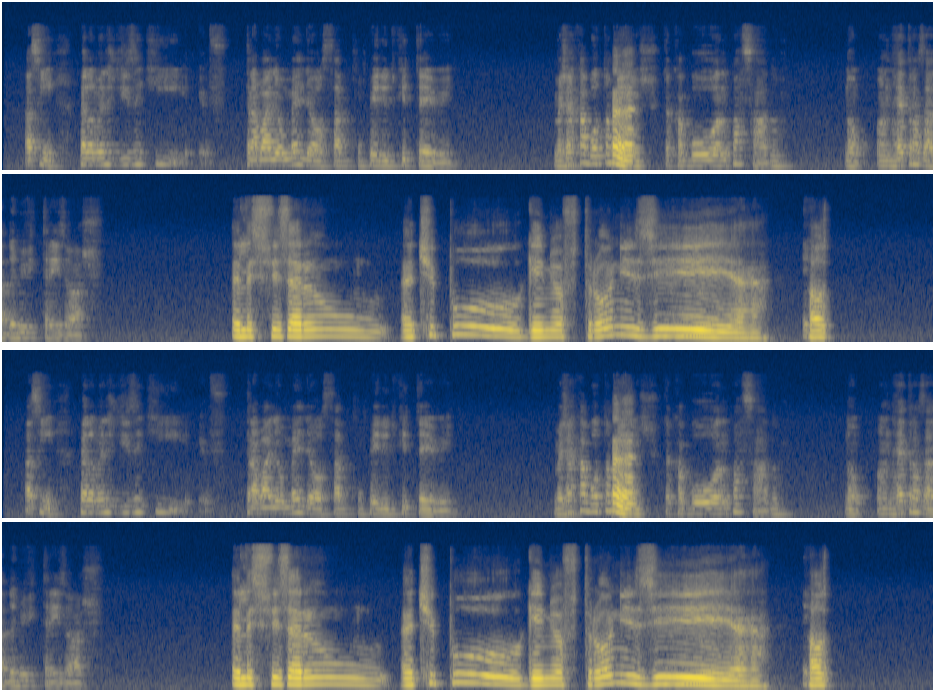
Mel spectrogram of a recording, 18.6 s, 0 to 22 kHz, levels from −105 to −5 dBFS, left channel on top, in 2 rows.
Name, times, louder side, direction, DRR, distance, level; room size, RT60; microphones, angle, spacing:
voice 1, 0.2-2.2 2.4-4.5 5.5-7.9 8.4-10.3 15.9-16.5 17.3-17.5, left 1 dB, 15° left, 0.7 m, -40 dB
voice 2, 11.6-16.9 17.4-17.5, right 1 dB, 5° right, 0.3 m, -22 dB
2.4 x 2.3 x 3.2 m
head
